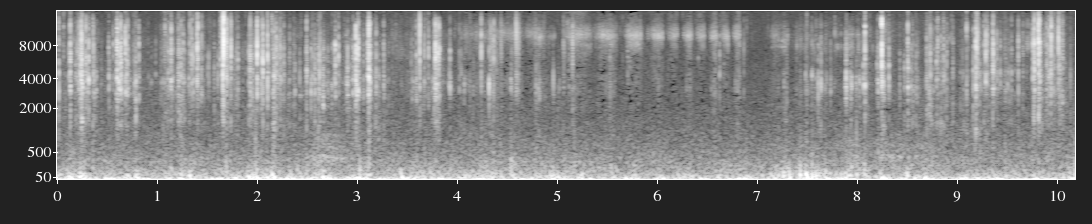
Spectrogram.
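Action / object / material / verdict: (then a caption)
shake / plastic bead bracelet / plastic / none. A stack of dress-up faux pearl bracelets, made of solid plastic beads in white and champagne tones, is held in both hands and rolled and clacked with the fingertips and nails. The result is a quiet, steady stream of rapid, bright clicks and crinkly rattles, with a few sharper clacks standing out.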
